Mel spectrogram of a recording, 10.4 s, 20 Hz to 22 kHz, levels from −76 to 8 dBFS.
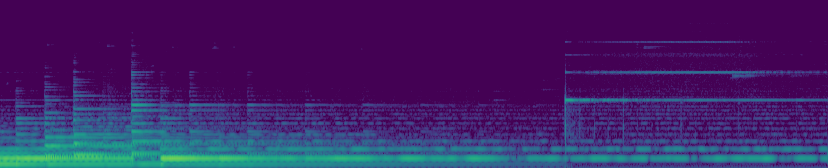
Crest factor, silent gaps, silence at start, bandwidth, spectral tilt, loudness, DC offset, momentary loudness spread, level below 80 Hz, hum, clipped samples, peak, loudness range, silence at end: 16 dB; none; 0 s; 9.4 kHz; -8.5 dB/octave; -23 LUFS; 0.1%; 19 LU; -52 dBFS; none; under 0.1%; -8 dBFS; 15 LU; 0 s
